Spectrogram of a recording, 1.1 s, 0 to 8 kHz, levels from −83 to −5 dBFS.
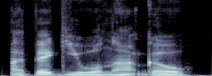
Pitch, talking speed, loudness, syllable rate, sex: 105 Hz, 340 wpm, -18 LUFS, 6.5 syllables/s, male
